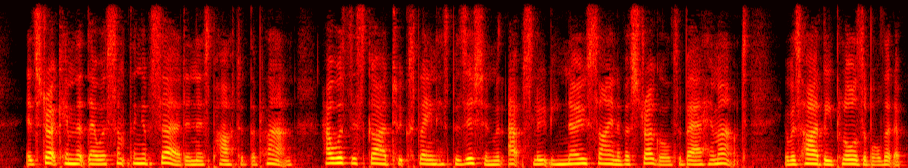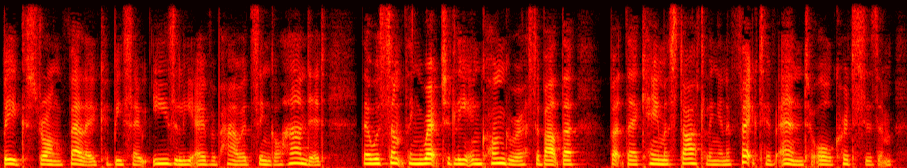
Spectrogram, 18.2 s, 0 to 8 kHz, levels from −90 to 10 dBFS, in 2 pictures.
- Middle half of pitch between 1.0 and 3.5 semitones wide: Yes, average, 3.0 semitones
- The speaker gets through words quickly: Yes, fast, 220 wpm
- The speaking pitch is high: Yes, high, 195 Hz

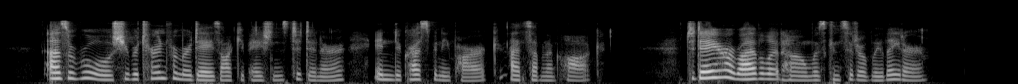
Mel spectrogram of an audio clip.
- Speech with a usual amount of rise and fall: Yes, average, 4.1 semitones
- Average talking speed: Yes, average, 160 wpm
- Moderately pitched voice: No, high, 210 Hz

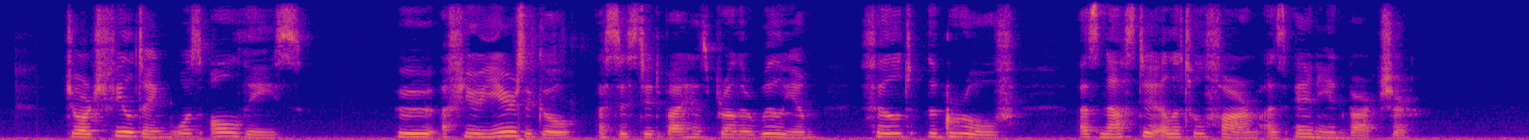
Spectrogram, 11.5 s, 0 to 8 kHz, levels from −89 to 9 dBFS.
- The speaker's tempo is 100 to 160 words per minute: Yes, average, 140 wpm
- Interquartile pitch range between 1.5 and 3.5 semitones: Yes, average, 3.1 semitones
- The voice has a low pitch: No, high, 190 Hz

